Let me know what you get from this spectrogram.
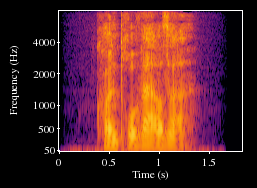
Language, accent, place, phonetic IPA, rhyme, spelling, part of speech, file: German, Germany, Berlin, [kɔntʁoˈvɛʁzɐ], -ɛʁzɐ, kontroverser, adjective, De-kontroverser.ogg
- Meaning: 1. comparative degree of kontrovers 2. inflection of kontrovers: strong/mixed nominative masculine singular 3. inflection of kontrovers: strong genitive/dative feminine singular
